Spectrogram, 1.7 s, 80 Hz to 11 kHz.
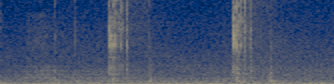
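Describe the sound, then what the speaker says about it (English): A nut on a 2017 Ford Escape's battery terminal is tightened with a ratchet, giving two brief, faint bursts of clicking about half a second apart over a low steady hum. "once we have all of them in place, we'll go ahead and tighten that nut back down"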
